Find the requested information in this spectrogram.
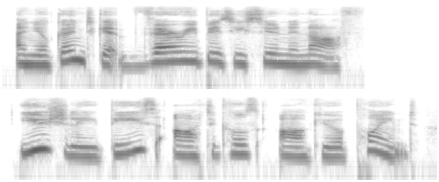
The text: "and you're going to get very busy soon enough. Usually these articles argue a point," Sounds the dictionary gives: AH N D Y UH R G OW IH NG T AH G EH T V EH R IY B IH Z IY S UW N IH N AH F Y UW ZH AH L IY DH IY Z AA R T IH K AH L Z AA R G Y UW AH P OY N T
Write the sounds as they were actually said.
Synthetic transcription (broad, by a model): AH N Y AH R G OW IH NG T AH G EH T V EH R IY B IH Z IY S UW N IH N AH F Y UW ZH AH L IY DH IY Z AA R T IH K AH L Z AA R G Y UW AH P OY N T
